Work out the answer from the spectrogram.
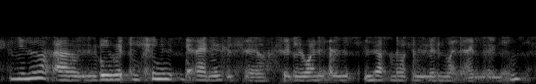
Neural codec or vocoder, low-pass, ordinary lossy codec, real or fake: codec, 16 kHz, 1 kbps, FreqCodec, smaller model; 3.6 kHz; none; fake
